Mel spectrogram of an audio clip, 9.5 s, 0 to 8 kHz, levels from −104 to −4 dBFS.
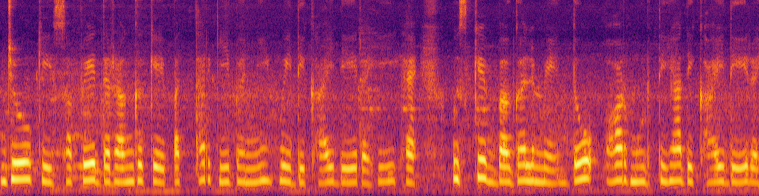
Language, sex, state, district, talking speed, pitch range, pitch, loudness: Hindi, female, Uttarakhand, Tehri Garhwal, 145 wpm, 220-240 Hz, 225 Hz, -17 LUFS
